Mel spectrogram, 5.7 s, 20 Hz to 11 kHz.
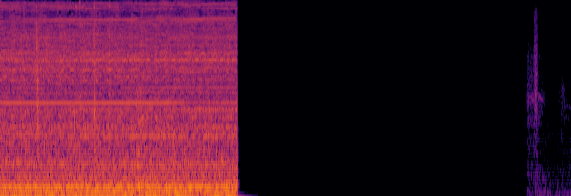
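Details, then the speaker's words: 1979 Alfa Romeo GTV being readied for first start, oil pressure just established; loud steady whirring crank with regular beat near four per second keeps running with key off, then cuts dead: starter stays engaged with ignition off. "oh this is not good I have the key off and it's still"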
